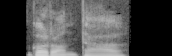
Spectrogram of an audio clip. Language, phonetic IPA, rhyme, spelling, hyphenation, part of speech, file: Hungarian, [ˈɡɒrɒntaːl], -aːl, garantál, ga‧ran‧tál, verb, Hu-garantál.ogg
- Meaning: to guarantee something (to someone: -nak/-nek)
